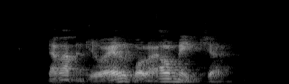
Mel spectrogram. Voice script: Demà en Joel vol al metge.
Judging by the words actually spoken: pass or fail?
pass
